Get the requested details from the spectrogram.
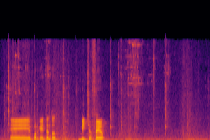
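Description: Coins jingle as they are picked up.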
